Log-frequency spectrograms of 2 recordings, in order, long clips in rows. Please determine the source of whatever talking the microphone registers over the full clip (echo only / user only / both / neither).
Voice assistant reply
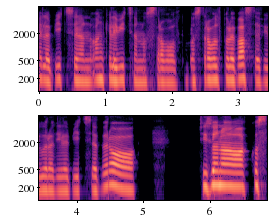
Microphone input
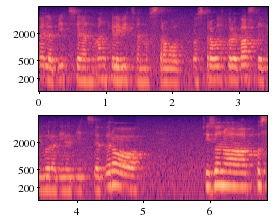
echo only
